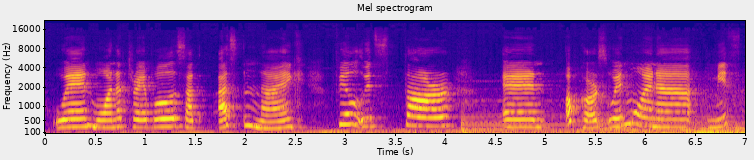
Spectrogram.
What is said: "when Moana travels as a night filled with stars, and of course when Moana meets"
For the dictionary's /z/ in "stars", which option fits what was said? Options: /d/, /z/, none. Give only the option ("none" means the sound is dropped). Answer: none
